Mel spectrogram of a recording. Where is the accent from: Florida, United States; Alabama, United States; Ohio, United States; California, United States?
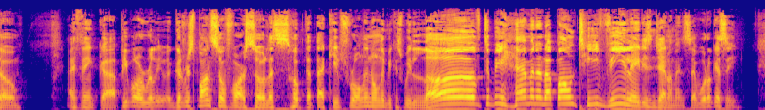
California, United States; also born or lived in Puerto Rico; growing up in California and Puerto Rico, you know, the music in the kitchens were always dominated by or rancheras, or buena salsa, or merengue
